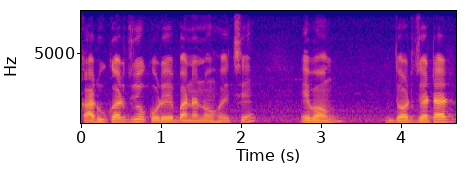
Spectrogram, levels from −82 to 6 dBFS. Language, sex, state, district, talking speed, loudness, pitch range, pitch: Bengali, male, West Bengal, Dakshin Dinajpur, 90 wpm, -17 LUFS, 130-160 Hz, 145 Hz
